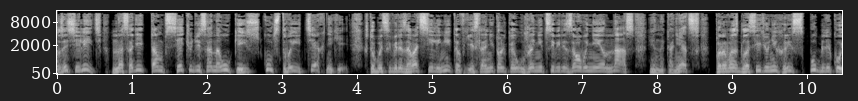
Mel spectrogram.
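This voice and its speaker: A man's voice: fairly high pitch, no room sound, studio quality. A man reading an audiobook and voicing Michel, a boastful, hotheaded adventurer who bellows his claims. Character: excited shouting male lunar adventurer. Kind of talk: audiobook character voice.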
